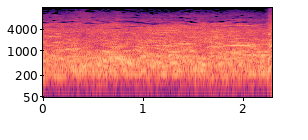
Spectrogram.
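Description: Many voices talking over one another at a steady level: crowd chatter.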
